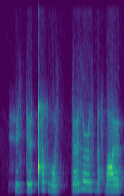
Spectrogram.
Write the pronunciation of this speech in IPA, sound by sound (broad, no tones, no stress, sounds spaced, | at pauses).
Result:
h y z t ø ǃʰ ɐ f ɦ o z tː œ z ʕ u z d ɐ f dˤ œ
